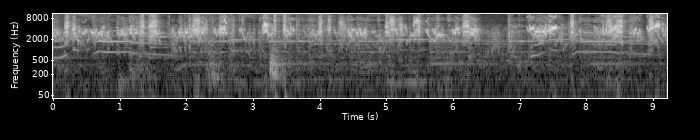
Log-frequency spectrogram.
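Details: Happy budgie chirping: dense, scratchy warbles and quick chirps in bursts throughout, with sharper squeaky notes, over steady background music with held tones.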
